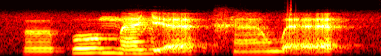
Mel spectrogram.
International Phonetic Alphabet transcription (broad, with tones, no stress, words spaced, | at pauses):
ɵː˩poː˥mɛ˧˥lʲɛ̰˧ | xɛ̃ː˩˧wɛ̰˩˧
